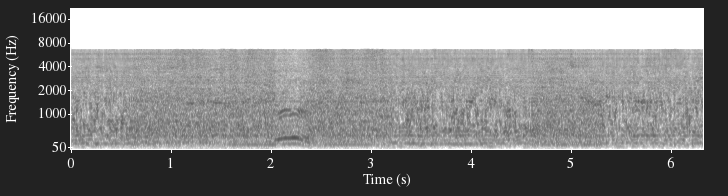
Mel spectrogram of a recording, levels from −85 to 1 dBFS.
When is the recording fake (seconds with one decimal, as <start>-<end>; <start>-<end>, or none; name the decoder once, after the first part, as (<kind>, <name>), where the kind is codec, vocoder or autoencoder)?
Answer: 0.0-0.6 (vocoder, BigVGAN v2); 3.2-4.6; 5.3-6.3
